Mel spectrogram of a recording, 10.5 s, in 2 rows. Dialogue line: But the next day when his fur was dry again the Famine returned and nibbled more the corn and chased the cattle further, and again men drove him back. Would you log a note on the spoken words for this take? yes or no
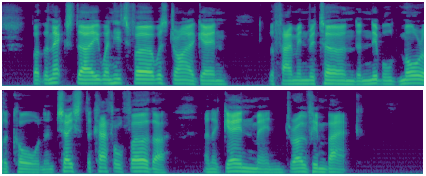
no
